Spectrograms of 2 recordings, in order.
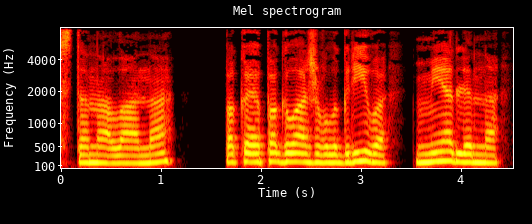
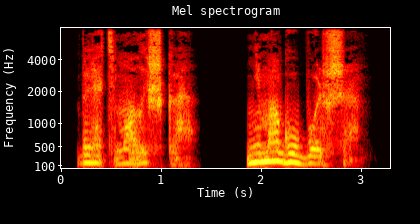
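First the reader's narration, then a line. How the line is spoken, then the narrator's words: Moaning. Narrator (Russian): простонал я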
